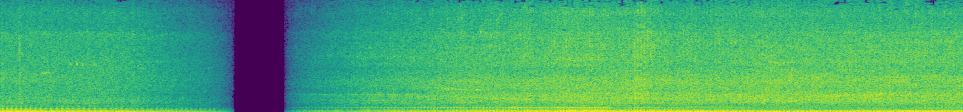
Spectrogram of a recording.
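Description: Road traffic at a level crossing: motorcycles and cars running past. It fades out to silence about two seconds in and fades back in a moment later.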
